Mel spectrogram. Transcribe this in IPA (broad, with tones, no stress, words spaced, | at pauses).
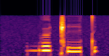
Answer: bɘ˥ǁi˧t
